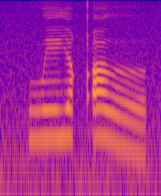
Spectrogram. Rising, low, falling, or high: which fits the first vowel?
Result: high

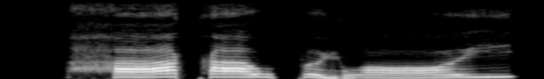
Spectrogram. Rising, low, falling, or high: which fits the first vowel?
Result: rising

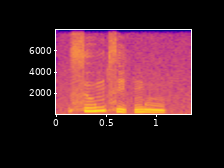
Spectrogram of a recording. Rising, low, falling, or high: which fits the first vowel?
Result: rising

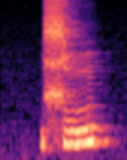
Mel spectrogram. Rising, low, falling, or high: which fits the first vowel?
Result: rising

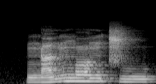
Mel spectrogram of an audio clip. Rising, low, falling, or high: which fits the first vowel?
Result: rising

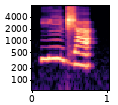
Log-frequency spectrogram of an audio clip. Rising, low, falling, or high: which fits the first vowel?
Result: high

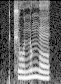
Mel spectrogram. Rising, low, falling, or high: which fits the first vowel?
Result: low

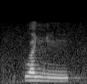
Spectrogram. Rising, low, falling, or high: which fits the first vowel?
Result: high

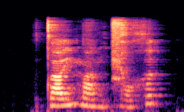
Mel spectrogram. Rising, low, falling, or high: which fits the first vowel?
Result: rising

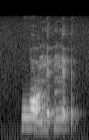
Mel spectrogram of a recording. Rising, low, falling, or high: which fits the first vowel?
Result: falling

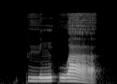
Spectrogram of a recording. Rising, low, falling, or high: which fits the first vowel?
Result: high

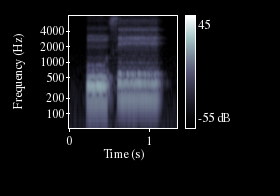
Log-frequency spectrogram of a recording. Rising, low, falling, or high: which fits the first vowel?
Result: low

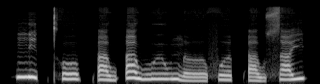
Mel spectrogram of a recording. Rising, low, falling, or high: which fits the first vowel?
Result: falling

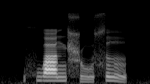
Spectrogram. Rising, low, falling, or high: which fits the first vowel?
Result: high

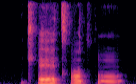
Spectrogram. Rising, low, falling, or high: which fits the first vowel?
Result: falling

